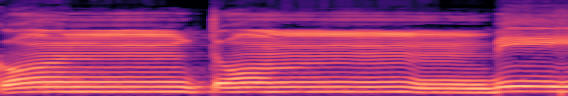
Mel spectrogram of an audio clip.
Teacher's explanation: اس میں جو ہے غنہ کر کے پڑھیں گے، کیونکہ میم ساکن کے بعد حرف با آ رہا ہے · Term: اخفاء شفوی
